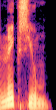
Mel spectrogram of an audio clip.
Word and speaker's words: NXIVM: Se escribe la secta, el nombre de la secta, NXIVM, y se pronuncia Nexium.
